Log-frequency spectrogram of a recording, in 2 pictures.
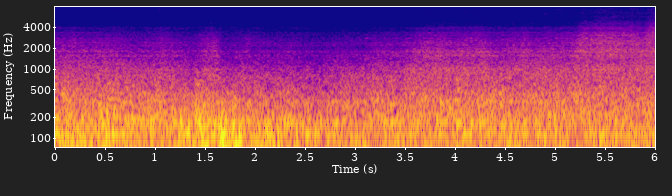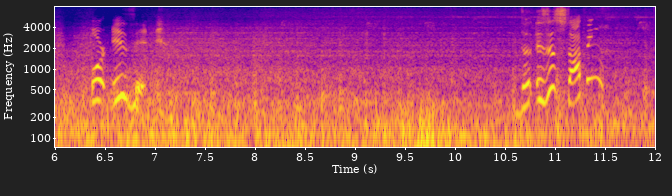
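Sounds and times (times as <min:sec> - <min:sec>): freight train rolling past: 0:04.6 - 0:12.0.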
